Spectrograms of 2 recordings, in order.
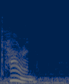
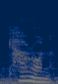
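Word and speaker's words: Charon: it's just as you described it only your pronunciation is a little off the name you heard wasn't Karen it was c h a r o n as in karon the Fairman of the Dead Caron who in exchange for the right coin helps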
